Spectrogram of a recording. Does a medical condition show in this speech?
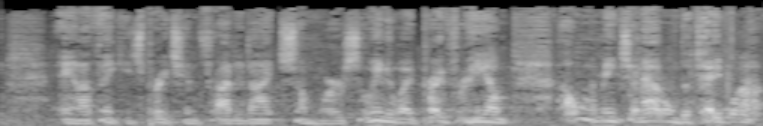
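Yes: vocal fold paralysis, bilateral; speaks with false vocal folds; both vocal cords paralyzed, do not come together, move or vibrate, false folds compensate for voicing; voice worse than before, Kermit-the-Frog-like, irritating, pushes much air.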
